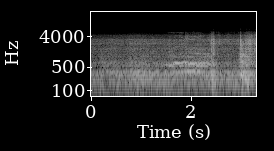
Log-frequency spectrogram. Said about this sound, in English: Here is some wind. Here is some more wind.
